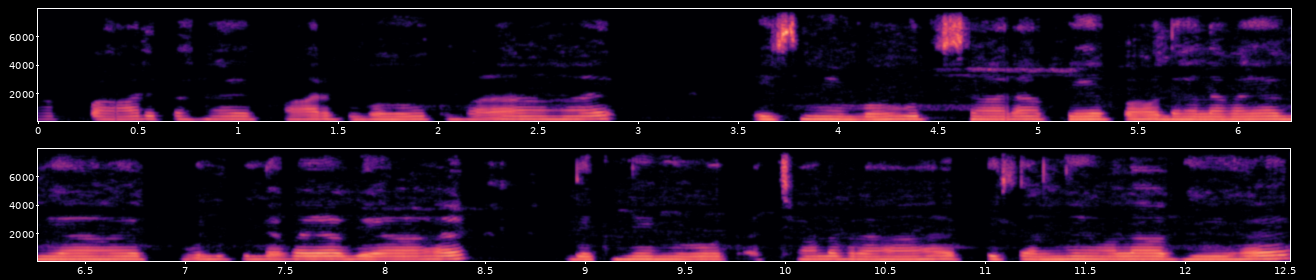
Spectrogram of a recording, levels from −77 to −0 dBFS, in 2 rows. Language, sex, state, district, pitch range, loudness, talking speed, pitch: Hindi, female, Bihar, Purnia, 200-210 Hz, -24 LUFS, 145 wpm, 205 Hz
